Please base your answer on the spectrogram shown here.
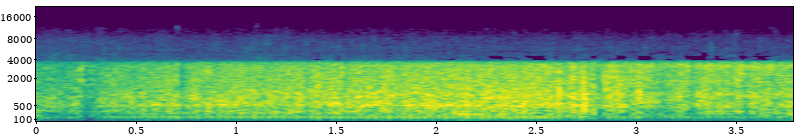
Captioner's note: washing gravel noises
